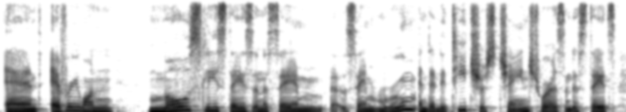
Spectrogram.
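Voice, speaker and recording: A young woman from Germany, whose first language is German, talks in a fairly low voice. She explains things conversationally, stepping through examples as she goes. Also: unhurried, mellow. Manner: explanatory, gives many examples.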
